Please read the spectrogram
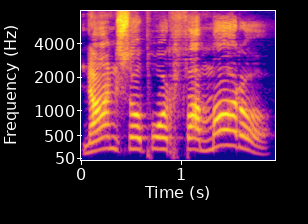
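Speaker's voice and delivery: high, slow Italian home run call; John Sterling home run call. Retold or imitated. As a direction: stretch it out like an old broadcaster. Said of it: "he actually changed it to, like".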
